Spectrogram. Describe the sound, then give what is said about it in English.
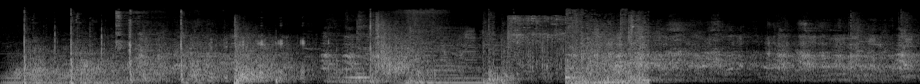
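Several sharp gunshot cracks ring out at irregular intervals as a candidate in a right-wing political ad shoots targets, each shot followed by a bright shattering burst as a target breaks, over a busy, dense background with faint voices. “There is an entire species of political ads on the right where the candidate just shoots something they don't like.”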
